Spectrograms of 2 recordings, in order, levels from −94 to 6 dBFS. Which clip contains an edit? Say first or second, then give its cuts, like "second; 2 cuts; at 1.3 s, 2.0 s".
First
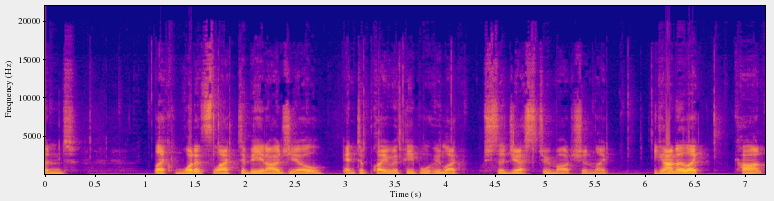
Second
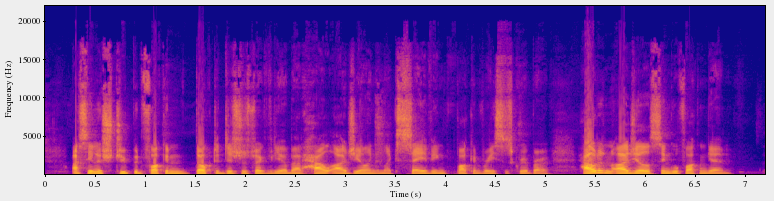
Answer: first; 1 cut; at 6.0 s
